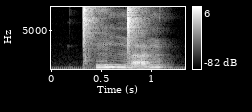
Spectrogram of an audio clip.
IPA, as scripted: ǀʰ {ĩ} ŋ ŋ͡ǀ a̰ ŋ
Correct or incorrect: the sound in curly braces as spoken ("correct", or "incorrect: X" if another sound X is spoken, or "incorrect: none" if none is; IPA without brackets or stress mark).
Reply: correct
